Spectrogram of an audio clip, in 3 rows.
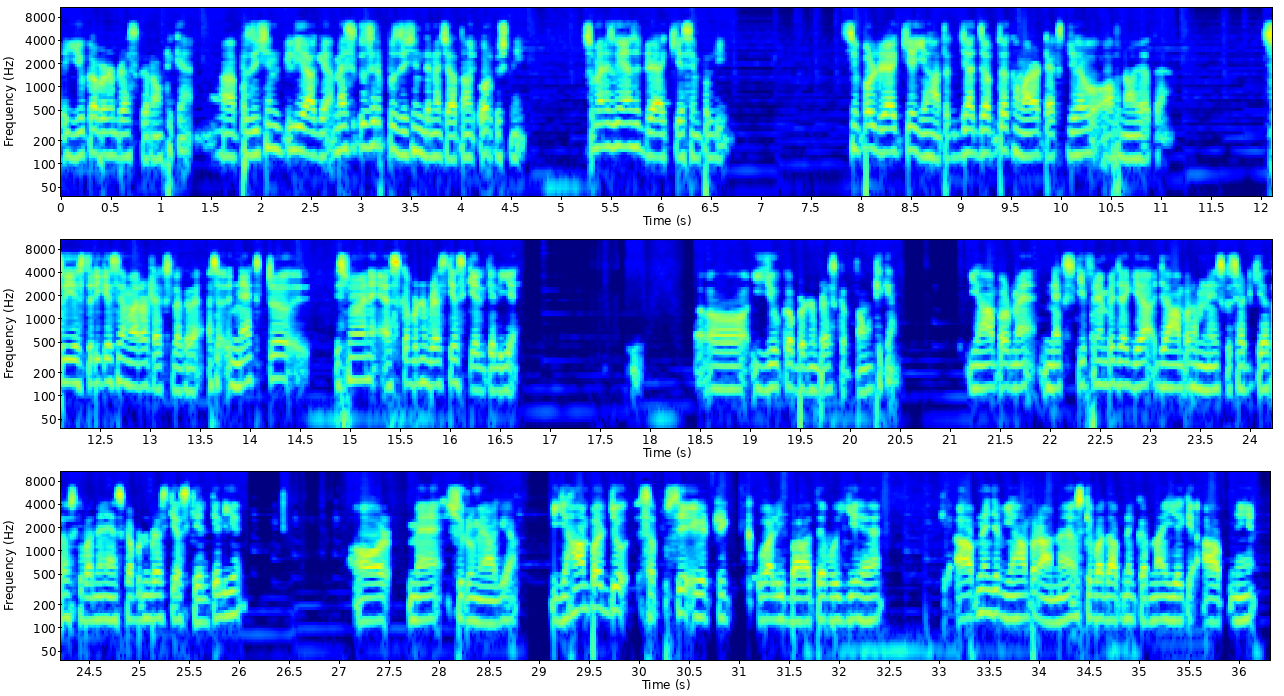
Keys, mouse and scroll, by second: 4.9-6.2 drag, 14.8 s, 16.2-17.8 drag, 18.5 u, 21.5 click, 24.2 s, 25.0-27.9 drag.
